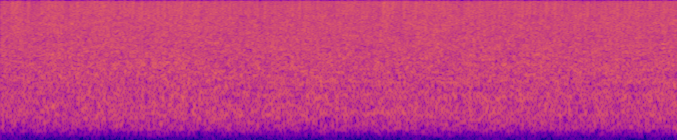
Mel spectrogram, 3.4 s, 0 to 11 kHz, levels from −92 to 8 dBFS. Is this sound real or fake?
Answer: fake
